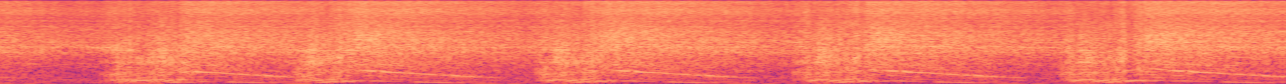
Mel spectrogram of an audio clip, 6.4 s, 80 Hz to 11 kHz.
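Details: Rebuilt 1400cc A-series race engine, offset ground crank, big-valve ported head with roller rockers, raised compression: crisp repeated throttle blips about once a second, clean, no misfire or rattle; sounds good, idle richened for leanness.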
